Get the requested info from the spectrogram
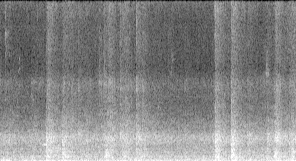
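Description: Train running at speed, heard from aboard: a steady rumble of wheels on the rails, broken by several sharp clacks at uneven gaps as the wheels cross rail joints.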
